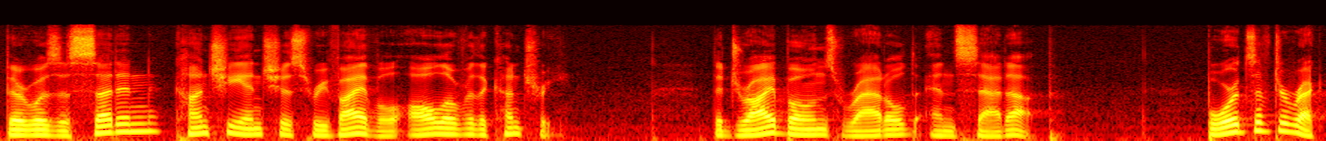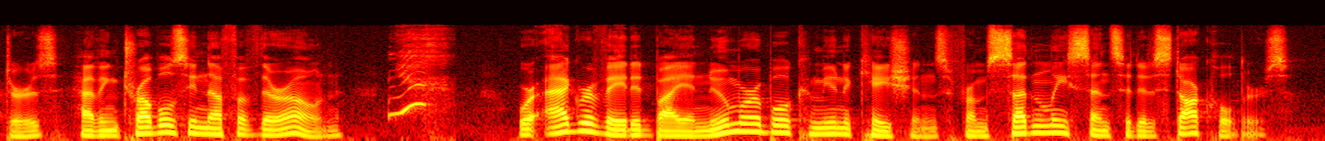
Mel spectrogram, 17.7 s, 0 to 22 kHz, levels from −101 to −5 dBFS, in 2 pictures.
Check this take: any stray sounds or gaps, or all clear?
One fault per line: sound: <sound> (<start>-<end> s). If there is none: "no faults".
sound: breath (11.4-11.9 s)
